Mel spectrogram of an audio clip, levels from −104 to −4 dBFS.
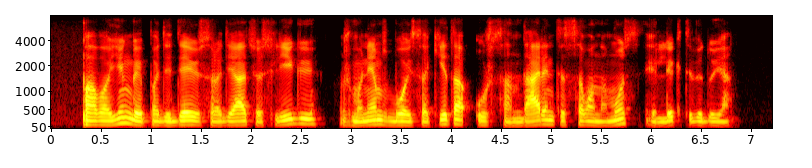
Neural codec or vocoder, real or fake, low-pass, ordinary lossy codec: none; real; 7.2 kHz; Opus, 24 kbps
